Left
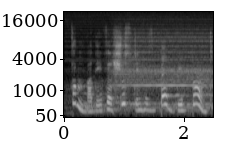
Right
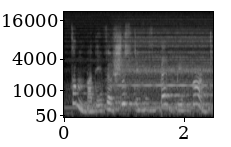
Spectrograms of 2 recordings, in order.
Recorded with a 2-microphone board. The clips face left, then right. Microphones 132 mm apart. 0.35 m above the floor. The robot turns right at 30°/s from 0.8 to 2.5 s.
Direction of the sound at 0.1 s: 30° left.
